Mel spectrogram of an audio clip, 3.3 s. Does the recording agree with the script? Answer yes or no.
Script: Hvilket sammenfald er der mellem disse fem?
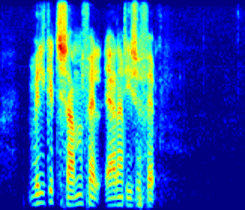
no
